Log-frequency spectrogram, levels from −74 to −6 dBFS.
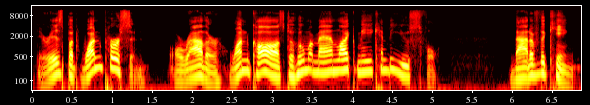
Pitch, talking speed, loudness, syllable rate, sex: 145 Hz, 185 wpm, -18 LUFS, 5.4 syllables/s, male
